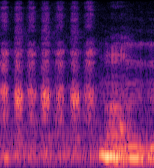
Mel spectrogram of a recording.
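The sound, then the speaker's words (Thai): A person imitates a dog panting with about seven quick, rhythmic breathy huffs, fairly loud, then a voice starts speaking. “มันเล่าว่าขณะที่นอนอยู่นั้นมันรับรู้ถึงเสียงหอบหายใจของหมา”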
